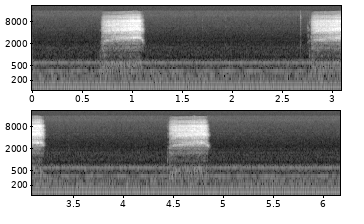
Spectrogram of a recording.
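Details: At a wild barn owl nest, nestlings handle a still-living rat before eating it; three harsh, noisy hissing shrieks spaced about two seconds apart, with a constant low electrical hum underneath.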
